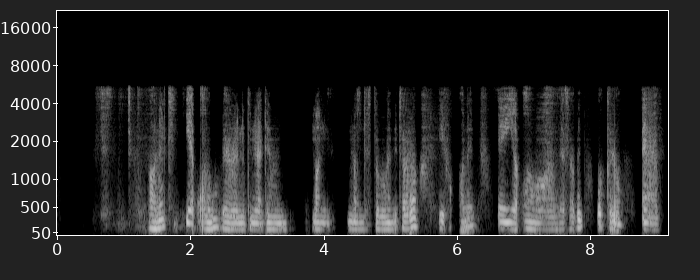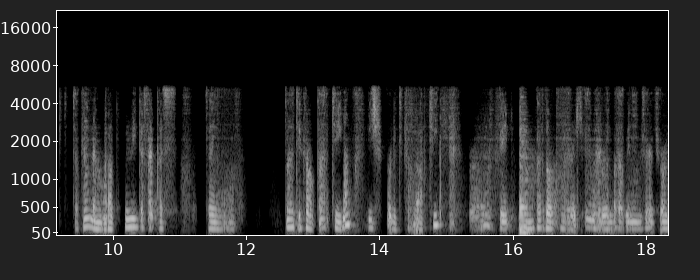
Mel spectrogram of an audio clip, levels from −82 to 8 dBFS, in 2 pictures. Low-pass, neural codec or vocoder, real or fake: 5.4 kHz; codec, 44.1 kHz, 0.9 kbps, DAC; fake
